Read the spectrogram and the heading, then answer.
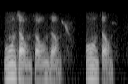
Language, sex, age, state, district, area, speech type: Nepali, male, 30-45, West Bengal, Kalimpong, rural, conversation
